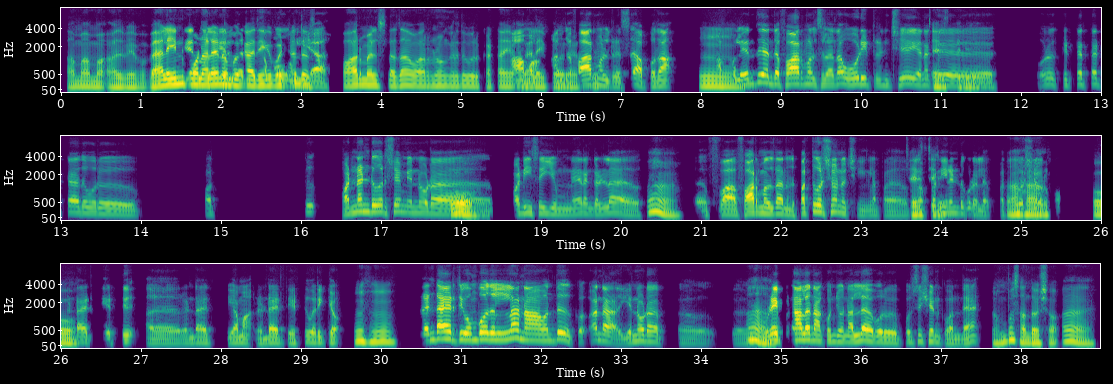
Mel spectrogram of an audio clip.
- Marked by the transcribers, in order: tapping; distorted speech; other background noise; in English: "ஃபார்மல்ஸ்ல"; in English: "ஃபார்மல் ட்ரெஸ்ஸு"; in English: "ஃபார்மல்ஸ்ல"; drawn out: "எனக்கு"; drawn out: "ஒரு"; drawn out: "என்னோட"; in English: "ஃபா ஃபார்மல்"; surprised: "ஆ!"; in English: "பொசிஷன்குக்கு"
- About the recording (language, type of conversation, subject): Tamil, podcast, காலப்போக்கில் உங்கள் உடை அணிவுப் பாணி எப்படி மாறியது?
